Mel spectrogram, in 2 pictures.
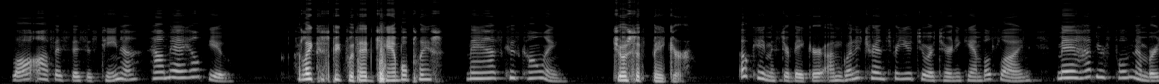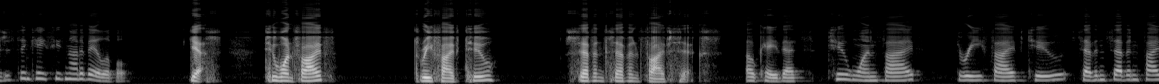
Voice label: answering service recording offsite receptionist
